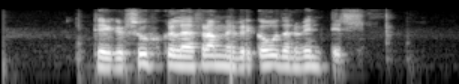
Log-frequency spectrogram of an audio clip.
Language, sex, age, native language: Icelandic, male, 18-19, Icelandic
